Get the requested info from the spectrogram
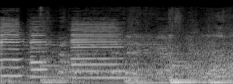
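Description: ROLI Seaboard keyboard synthesizer played in a jazz style: a melody of short notes and one longer held note over a sustained bass note that moves to a new pitch near the end.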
